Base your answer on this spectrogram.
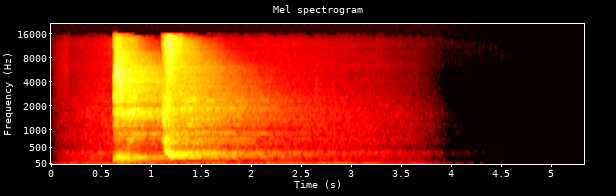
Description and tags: Fatal Fart
Real farts with some natural reverb. Recorded with a fucked up iPhone 7 in a disgusting screwed up pub. As always I was dead drunk and farted away on the lovely toilets there.
pub, fart, fun, ambient, human, flatulation, drunk, stink, beer, male, wow, disgusting, reverb, voice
